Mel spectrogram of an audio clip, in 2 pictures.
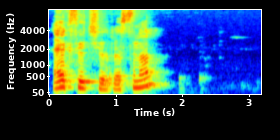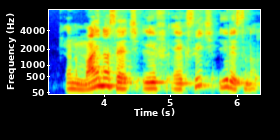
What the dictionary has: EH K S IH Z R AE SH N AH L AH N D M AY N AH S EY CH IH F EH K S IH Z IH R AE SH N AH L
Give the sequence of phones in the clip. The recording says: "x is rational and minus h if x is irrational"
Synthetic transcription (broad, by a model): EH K S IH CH R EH S N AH L AH N D M AY N AH S EY CH IH F EH K S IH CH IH R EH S N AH L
